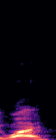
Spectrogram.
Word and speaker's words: Wednesday: I'm just imagining Wednesday if it was pronounced how it was spelled. Wednesday. Wednesday. No? Wendsday.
